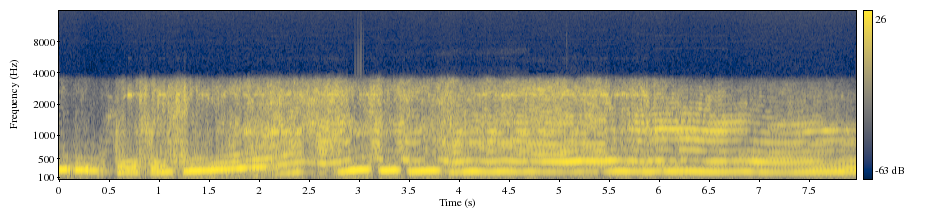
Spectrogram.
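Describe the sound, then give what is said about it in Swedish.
A rally car engine revs hard and loud, its pitch climbing through the gears as it roars past, with a brief tire squeal near the start. “Oj, nu går det för salen. Vi måste nästan lyssna här.”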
